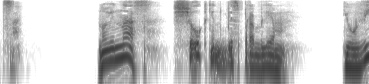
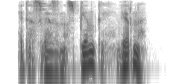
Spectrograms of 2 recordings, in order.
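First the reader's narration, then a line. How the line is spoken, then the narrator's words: Quiet question, professor. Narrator (Russian): тихо спросил профессор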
